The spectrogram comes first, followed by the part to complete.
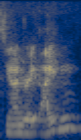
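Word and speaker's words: DeAndre Ayton: think first of all i got a correction i'm sorry it's deandre eighten i i know you don't i don't even mean to pronounce his name wrong but it's deandre sorry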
